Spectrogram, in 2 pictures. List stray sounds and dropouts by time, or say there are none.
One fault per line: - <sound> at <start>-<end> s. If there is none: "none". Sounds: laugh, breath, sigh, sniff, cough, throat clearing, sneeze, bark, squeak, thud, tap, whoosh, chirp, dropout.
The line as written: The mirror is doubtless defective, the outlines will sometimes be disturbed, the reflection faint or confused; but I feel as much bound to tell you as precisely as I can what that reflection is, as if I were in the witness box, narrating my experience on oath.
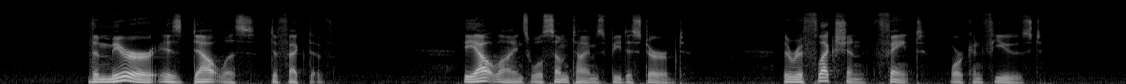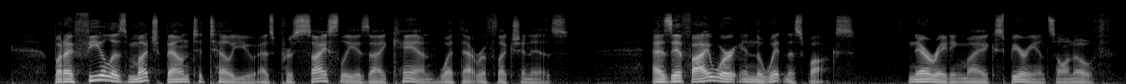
none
